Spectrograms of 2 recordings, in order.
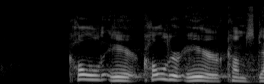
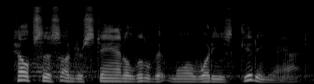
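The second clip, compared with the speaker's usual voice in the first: ordinary delivery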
